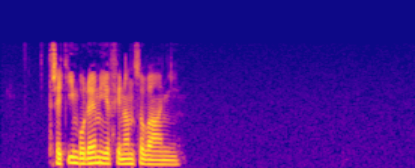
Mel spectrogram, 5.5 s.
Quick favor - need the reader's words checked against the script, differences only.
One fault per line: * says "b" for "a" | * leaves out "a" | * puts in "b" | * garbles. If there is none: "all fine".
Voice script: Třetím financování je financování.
* says "bodem" for "financování"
